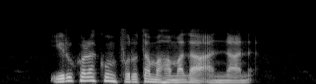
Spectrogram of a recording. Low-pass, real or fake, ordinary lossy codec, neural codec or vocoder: 5.4 kHz; fake; Opus, 64 kbps; codec, 16 kHz in and 24 kHz out, 1 kbps, XY-Tokenizer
